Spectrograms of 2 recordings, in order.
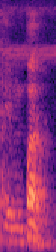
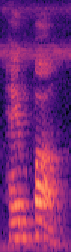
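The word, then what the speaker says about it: hamper: इसका right pronunciation होता है हेम्पा। लोग बोलचाल की भाषा में इसको हम हेम्पर रे बोलते थे, जबकि एक्चुअली में रे प्रोनाउंशिएट नहीं होता है, इसलिए इसको क्या बोला जाता है, हेम्पा।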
